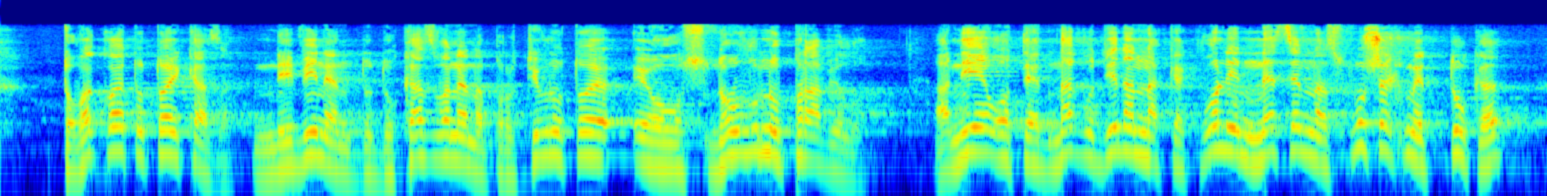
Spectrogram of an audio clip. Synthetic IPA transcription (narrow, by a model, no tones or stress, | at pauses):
t̪ovakoɛt̪ot̪ɔjkazɐ̰nɛvinɛnd̪od̪okazvanɛnapɾot̪ivnot̪oɛosnɔvnopɾavilˠo̰ | aniɛot̪ɛd̪naɡod̪inanakakvɔlinɛsɛnaslˠuʃaxmɛt̪ukə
